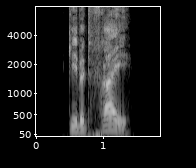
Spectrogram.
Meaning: second-person plural subjunctive II of freigeben
- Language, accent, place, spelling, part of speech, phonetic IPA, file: German, Germany, Berlin, gäbet frei, verb, [ˌɡɛːbət ˈfʁaɪ̯], De-gäbet frei.ogg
